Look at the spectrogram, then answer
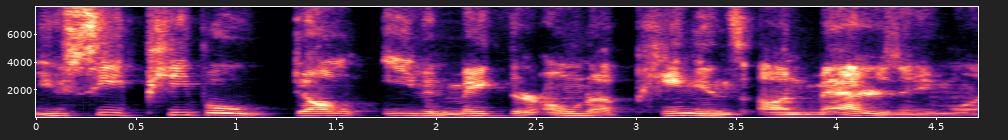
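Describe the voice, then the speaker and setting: This man has an unremarkable speaking voice, pitched fairly high, with ordinary pitch variation and a fairly slow pace. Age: 20s. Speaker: active-duty soldier and content creator. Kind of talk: casual chat.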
